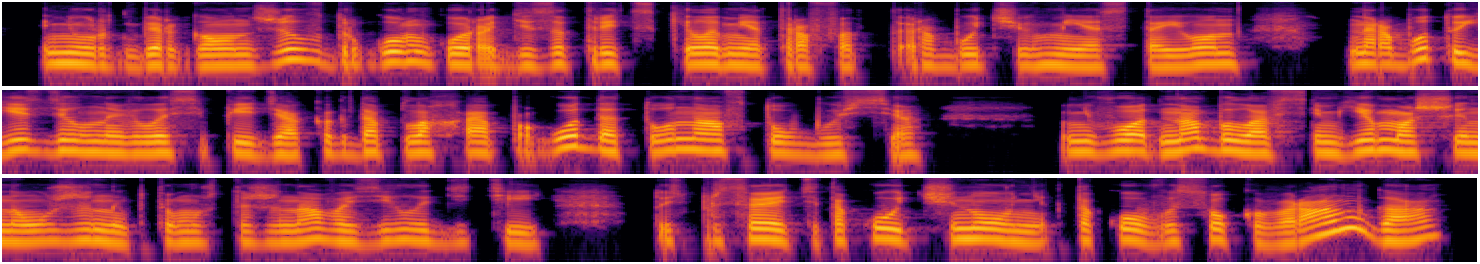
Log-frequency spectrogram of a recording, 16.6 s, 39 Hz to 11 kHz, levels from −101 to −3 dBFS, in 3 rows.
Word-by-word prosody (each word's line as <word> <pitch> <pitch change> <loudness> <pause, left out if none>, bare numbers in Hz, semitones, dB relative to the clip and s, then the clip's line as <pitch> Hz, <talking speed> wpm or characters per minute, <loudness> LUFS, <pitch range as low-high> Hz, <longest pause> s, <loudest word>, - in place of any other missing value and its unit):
Нюрнберга, 165 -3 0
он 160 0 +2
жил 225 +8 +1
в 215 - -8
другом 200 +2 0
городе 170 -1 +1
за 180 +3 -3
30 175 0 -4
километров 170 -4 +1
от - - -4
рабочего 165 0 -4
места, 155 -2 -2
и 150 - +1
он 180 +1 +1 0.4
на 180 - +1
работу 190 +6 +1
ездил 185 0 +1
на 170 -2 +1
велосипеде, 165 -2 0
а - - +2
когда 170 +2 -1
плохая 170 0 +1
погода, 190 +2 +1
то 180 +2 -3
на 200 -2 +5
автобусе. 155 -4 -5 0.5
У - - -6
него 180 +1 +2
1 185 +4 +5
была 190 -5 +4
в 165 - -12
семье 170 +2 -1
машина 170 -3 +2
у 165 - -2
жены, 165 -3 -2
потому 155 +2 -6
что 155 +1 -10
жена 155 +4 0
возила 165 +1 -3
детей. 145 -2 -10 0.4
То - - -10
есть, 165 - -10
представляете, 175 +1 +2
такой 175 +1 0
чиновник 180 -3 0
такого 175 -1 -1
высокого 155 -2 -2
ранга. 235 - +4
170 Hz, 175 wpm, -22 LUFS, 160-180 Hz, 0.5 s, на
